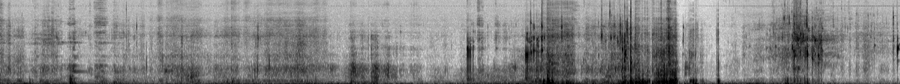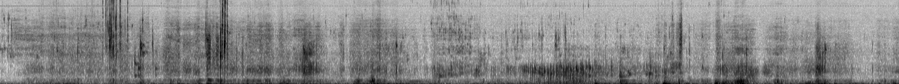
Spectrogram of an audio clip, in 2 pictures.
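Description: Water gurgling and sloshing around a diver's camera, underwater and at the surface beside a boat hull, coming and going in irregular swells with a few sharp clicks.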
